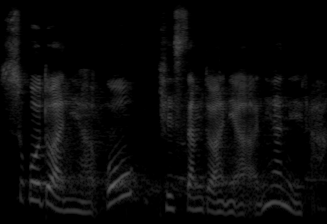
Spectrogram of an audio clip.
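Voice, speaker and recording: A woman speaks at a fairly slow pace with very wide pitch swings. Her voice is somewhat breathy. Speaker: church deacon presenting Sabbath school segment. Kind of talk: church talk.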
